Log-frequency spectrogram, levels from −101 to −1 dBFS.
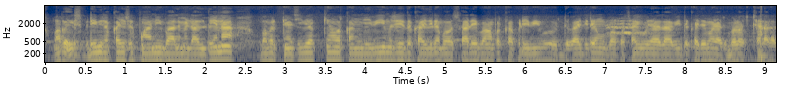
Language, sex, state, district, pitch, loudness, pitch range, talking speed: Hindi, male, Chhattisgarh, Bilaspur, 105 Hz, -25 LUFS, 105-110 Hz, 270 wpm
